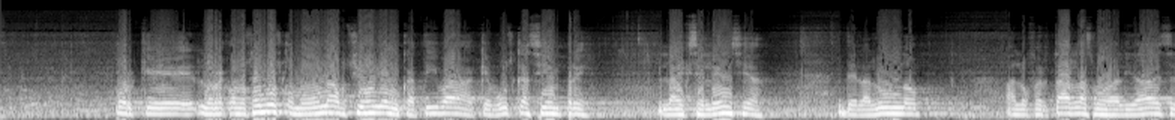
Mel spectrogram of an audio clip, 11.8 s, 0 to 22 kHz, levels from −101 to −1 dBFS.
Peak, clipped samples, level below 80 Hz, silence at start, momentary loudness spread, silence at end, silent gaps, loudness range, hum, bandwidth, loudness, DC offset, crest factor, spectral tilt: 0 dBFS; under 0.1%; -40 dBFS; 0 s; 16 LU; 0 s; none; 3 LU; none; 7 kHz; -10 LUFS; under 0.1%; 10 dB; -10.5 dB/octave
